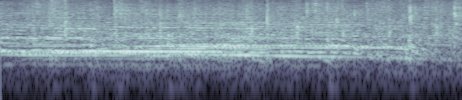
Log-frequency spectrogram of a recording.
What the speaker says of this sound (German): Danke für den Applaus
